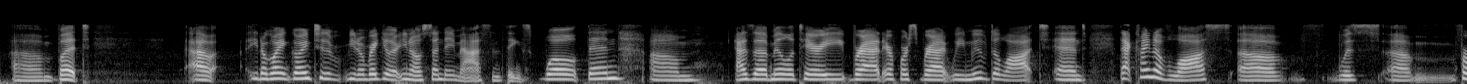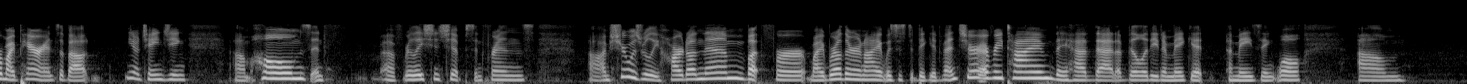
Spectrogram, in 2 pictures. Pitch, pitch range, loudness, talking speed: 220 Hz, 195-240 Hz, -20 LUFS, 180 wpm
